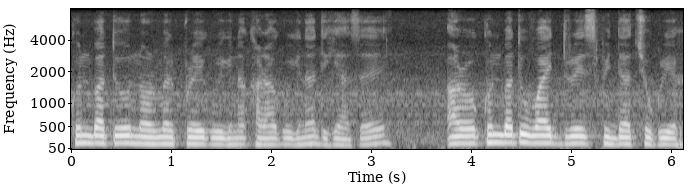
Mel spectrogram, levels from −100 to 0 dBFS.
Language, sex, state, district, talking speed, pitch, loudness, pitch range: Nagamese, male, Nagaland, Dimapur, 145 wpm, 145 Hz, -15 LUFS, 130-155 Hz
